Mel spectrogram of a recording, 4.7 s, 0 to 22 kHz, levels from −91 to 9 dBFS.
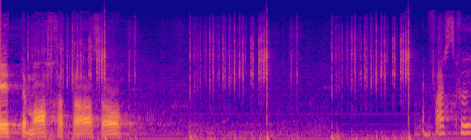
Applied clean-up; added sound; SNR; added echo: none; Scissors; 14 dB; none.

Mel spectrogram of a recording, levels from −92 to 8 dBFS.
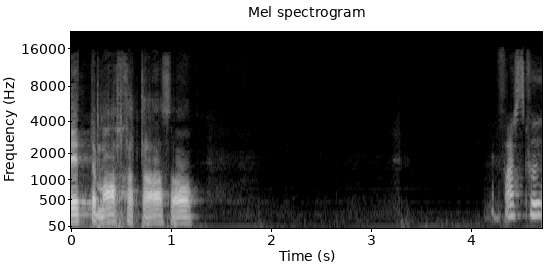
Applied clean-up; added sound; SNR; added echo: neural mask model DeepFilterNet 3.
